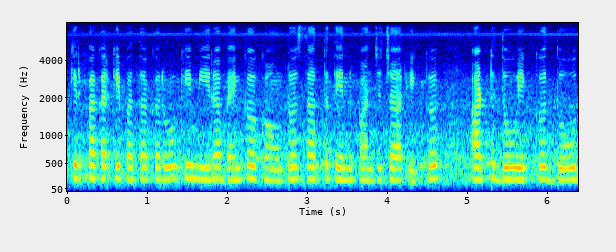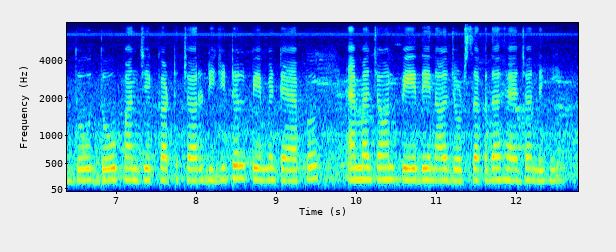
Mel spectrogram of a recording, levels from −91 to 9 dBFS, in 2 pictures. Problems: background conversations at intervals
